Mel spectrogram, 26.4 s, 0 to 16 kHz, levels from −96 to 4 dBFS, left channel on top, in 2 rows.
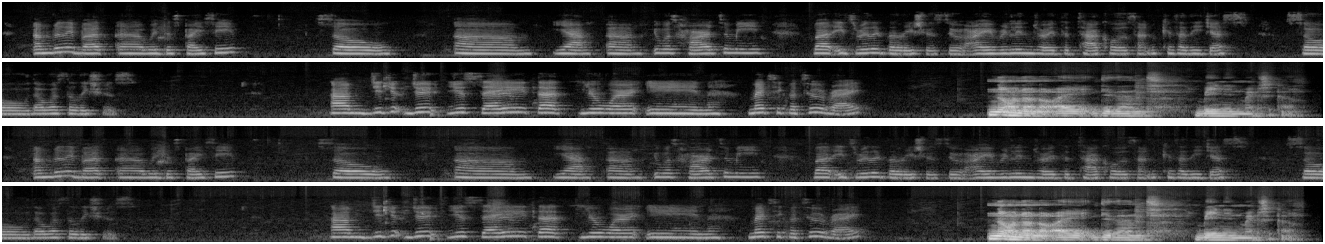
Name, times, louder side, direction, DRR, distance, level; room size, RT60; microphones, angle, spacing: voice 1, 0.0-2.3 3.2-3.9 4.5-12.4 12.9-14.4 16.5-21.8, left 3 dB, 25° left, 0.4 m, -33 dB
voice 2, 23.1-26.2, right 2 dB, 30° right, 1.0 m, -20 dB
7.0 x 4.6 x 5.6 m
head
